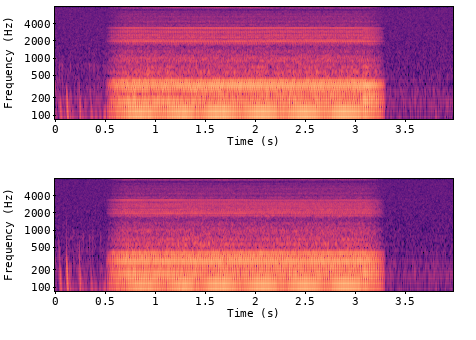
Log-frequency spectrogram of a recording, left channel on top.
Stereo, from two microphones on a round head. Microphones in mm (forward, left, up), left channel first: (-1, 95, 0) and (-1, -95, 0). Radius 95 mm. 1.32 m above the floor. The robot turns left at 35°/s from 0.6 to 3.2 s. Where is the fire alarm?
No fire alarm in this recording.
